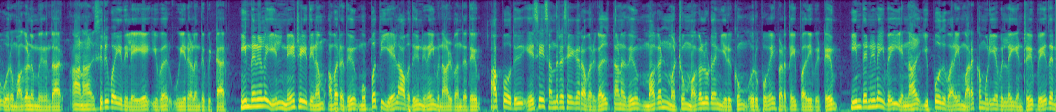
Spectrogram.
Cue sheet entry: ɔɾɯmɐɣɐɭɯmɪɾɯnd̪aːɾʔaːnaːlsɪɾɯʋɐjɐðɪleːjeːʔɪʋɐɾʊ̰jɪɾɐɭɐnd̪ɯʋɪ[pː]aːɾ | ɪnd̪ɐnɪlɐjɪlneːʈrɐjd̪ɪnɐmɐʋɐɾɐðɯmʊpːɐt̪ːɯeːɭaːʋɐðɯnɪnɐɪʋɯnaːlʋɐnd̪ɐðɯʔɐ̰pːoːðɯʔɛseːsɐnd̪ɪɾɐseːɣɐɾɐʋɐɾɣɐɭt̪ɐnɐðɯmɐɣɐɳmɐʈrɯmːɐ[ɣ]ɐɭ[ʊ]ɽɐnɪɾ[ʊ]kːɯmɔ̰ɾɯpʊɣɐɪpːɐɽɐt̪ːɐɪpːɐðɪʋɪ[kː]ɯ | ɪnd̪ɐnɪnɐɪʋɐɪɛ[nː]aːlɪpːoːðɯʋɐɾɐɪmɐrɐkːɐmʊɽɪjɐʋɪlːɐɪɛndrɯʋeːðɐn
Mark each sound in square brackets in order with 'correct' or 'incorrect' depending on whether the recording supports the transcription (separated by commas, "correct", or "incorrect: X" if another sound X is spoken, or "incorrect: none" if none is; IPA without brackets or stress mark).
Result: incorrect: ʈː, correct, incorrect: ɯ, incorrect: ɯ, incorrect: ʈː, correct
